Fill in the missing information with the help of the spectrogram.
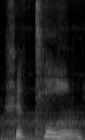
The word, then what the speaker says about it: fifteen: 这个声音啊，因为你讲成 fifteen fifty 可能会跟那个五十这个 fifty fifty 这个搞错，所以要小心一下这个 fifteen 的这个正确的发音哈，f i f t e e n 这样子的拼法才是正确的，而且还有它的说法就特别注意一下 fifteen fifteen。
